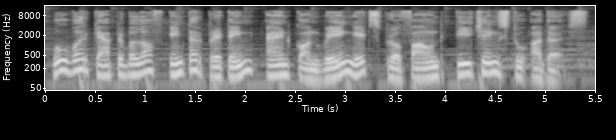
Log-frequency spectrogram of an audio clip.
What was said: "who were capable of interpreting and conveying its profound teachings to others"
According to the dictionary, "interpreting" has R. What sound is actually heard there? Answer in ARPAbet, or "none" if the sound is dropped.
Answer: R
